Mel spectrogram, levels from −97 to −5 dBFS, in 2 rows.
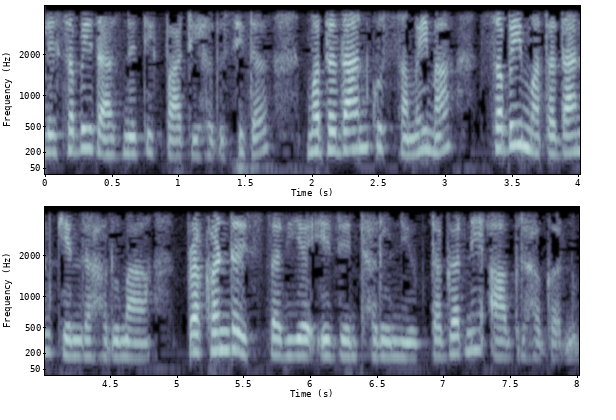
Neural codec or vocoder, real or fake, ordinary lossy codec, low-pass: none; real; none; 3.6 kHz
